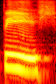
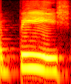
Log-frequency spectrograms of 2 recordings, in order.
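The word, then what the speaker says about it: پیش: ये पेश है, PEH, मैंने रूमन में भी लिखा है ताकि आपको इजी हो जाए प्रोनाउंस करना. आप वर्ड्स जोड़ के पढ़ो. देखो ये पे, ये शीन हो गया, पेश. इसका क्या, यू का साउंड निकलता है.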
